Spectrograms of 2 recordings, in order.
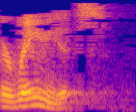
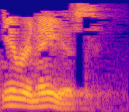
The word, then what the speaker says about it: Irenaeus: And so the external evidence includes the comments of an early church leader by the name of Irenaeus, or Irenaeus, different pronunciations.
